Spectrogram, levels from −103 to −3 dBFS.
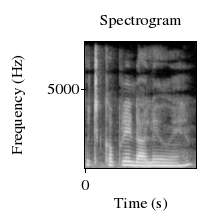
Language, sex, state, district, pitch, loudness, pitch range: Hindi, female, West Bengal, Alipurduar, 220 Hz, -14 LUFS, 195-230 Hz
